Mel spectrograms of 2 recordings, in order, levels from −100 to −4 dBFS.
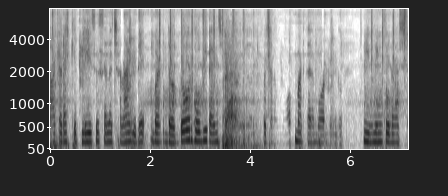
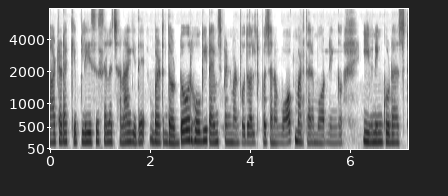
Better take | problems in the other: second | noise reduction (neural mask model RNNoise)

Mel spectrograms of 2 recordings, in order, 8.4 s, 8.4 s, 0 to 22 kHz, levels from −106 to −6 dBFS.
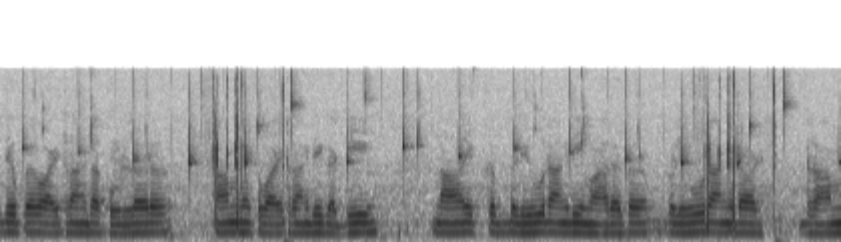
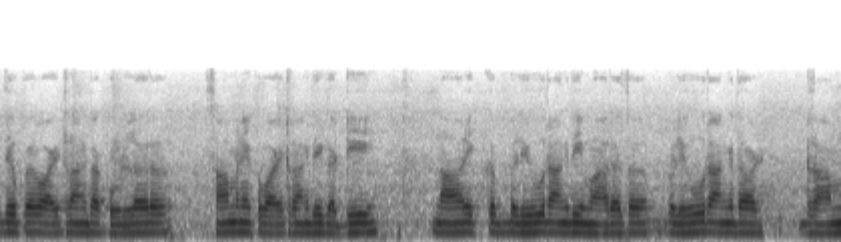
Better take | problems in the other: second | background sound (Drip); 6 dB below the speech

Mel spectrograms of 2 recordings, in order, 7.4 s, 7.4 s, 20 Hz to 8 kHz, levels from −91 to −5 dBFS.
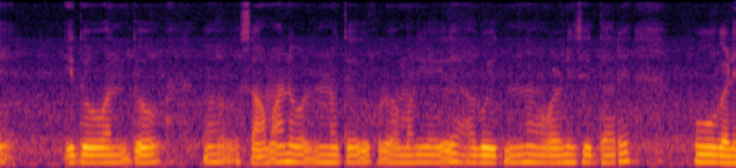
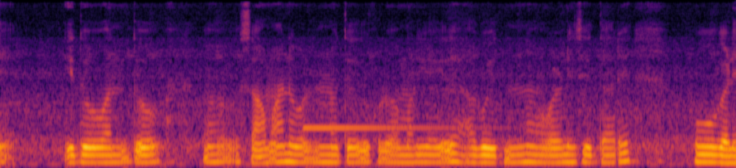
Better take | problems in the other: first | background sound (Keyboard (musical)); 20 dB below the speech

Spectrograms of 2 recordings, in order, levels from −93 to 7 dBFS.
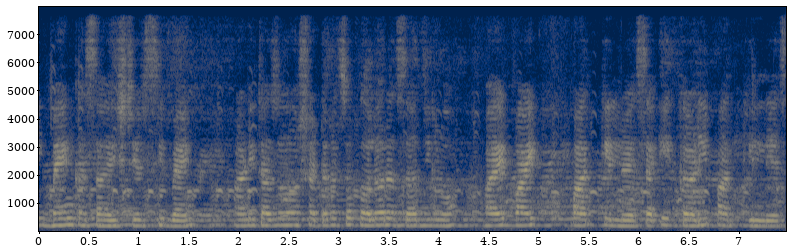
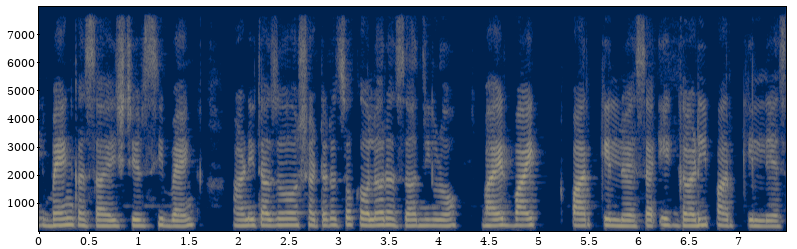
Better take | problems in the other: second | background sound (Bird vocalization, bird call, bird song / Fowl); 13 dB below the speech // room echo; dies away in 3 s

